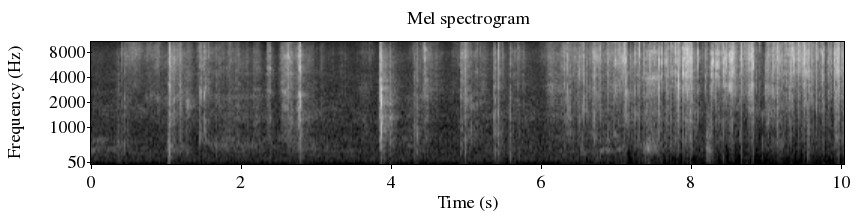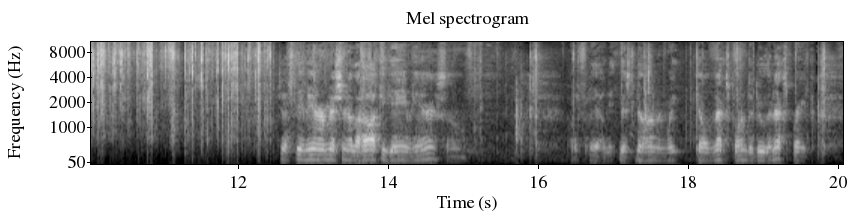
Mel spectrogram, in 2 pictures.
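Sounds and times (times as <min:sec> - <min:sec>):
plastic wrapping crinkling: 0:05.4 - 0:14.2.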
